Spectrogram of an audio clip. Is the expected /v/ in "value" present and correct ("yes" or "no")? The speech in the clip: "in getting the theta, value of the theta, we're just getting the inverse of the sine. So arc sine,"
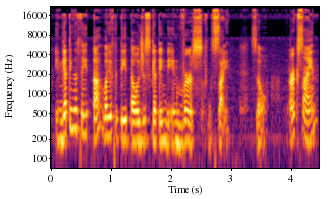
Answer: no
